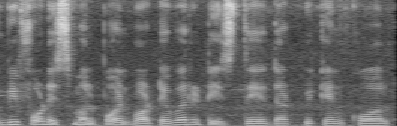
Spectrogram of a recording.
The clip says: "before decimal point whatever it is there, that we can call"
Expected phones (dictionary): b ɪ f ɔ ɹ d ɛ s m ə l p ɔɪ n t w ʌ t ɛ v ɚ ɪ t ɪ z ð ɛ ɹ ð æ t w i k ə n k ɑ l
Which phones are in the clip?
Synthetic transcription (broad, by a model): b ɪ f ɔ ɹ d ɛ s m ə l p ɔɪ n t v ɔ t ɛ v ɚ ɪ t ɪ z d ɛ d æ t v i k ə n k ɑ l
